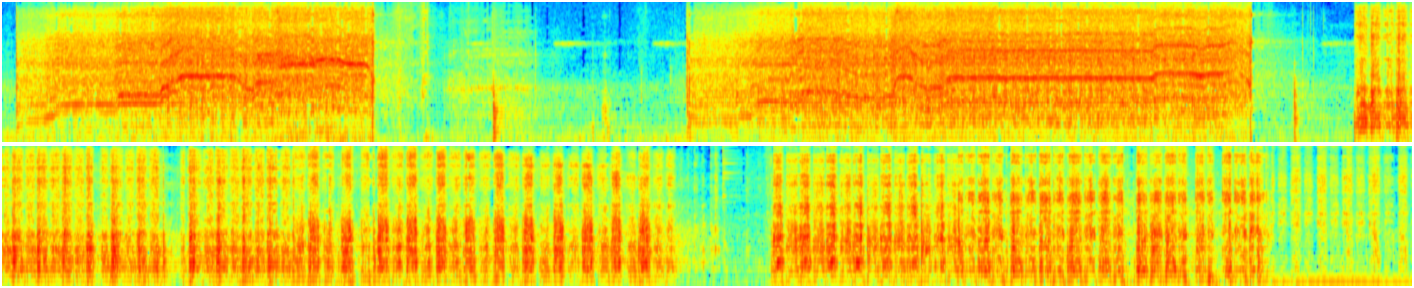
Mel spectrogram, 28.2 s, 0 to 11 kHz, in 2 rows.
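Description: An electric drill spinning up twice, its whine climbing in pitch as it bores through a thin sheet. From about 13 seconds in, a fret saw cutting the sheet with quick, even strokes, with a short pause partway. Near the end, a small file rasping in a disc's slot.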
